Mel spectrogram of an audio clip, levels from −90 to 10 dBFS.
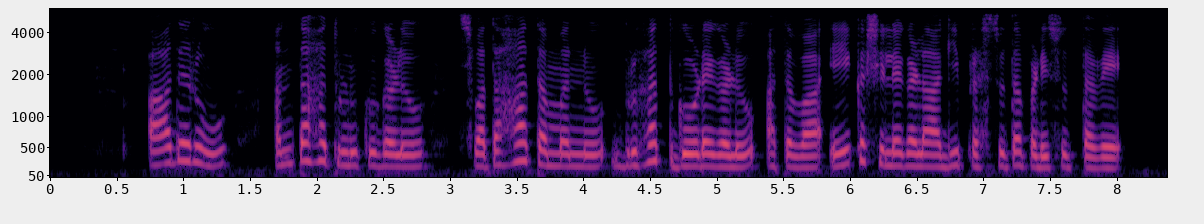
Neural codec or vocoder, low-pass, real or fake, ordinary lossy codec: none; 5.4 kHz; real; none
